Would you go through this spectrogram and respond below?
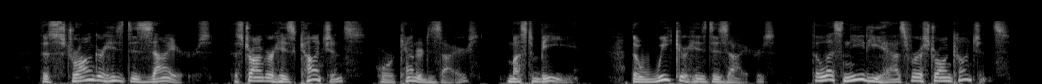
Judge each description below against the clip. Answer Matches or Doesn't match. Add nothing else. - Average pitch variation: Doesn't match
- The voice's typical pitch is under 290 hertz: Matches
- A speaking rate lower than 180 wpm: Matches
